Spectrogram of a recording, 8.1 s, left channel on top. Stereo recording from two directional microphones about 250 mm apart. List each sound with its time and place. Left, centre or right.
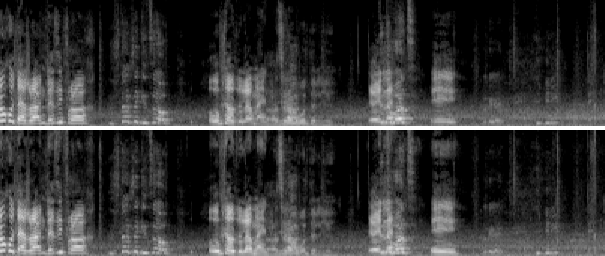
0.0 s a woman's voice: centre
1.4 s a woman's voice: centre
3.6 s a woman's voice: left
4.9 s a woman's voice: centre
